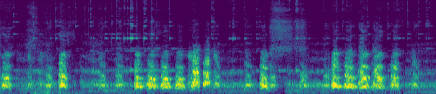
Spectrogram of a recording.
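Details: Bhote Kukur, or Tibetan Mastiff, guarding livestock in Nepal, barking almost without pause in rapid, uneven runs, about three or four barks a second, each bark resonant and full, over a soft metallic chime of bells.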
